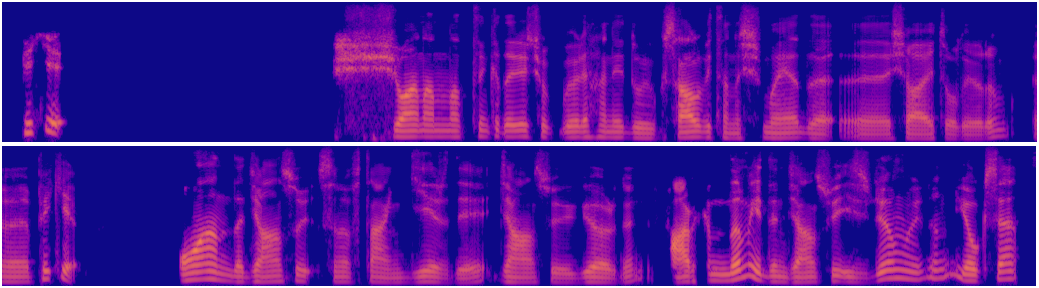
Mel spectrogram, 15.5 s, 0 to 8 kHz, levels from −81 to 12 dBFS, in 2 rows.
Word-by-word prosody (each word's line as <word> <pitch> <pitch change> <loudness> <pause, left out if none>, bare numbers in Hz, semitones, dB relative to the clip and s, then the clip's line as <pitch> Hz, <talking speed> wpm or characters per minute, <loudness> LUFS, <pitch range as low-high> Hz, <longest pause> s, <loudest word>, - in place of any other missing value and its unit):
Peki 210 - +2 2.3
Şu 130 - +5
an 125 0 +7
anlattığın 125 +1 -2
kadarıyla 125 +1 0
çok, 120 -3 -6
böyle, 115 +1 0
hani, 115 -2 -6
duygusal 110 +3 +3
bir - - -3
tanışmaya 105 0 -3
da, 95 -2 -3
ııı, 90 0 -5
şahit 90 0 -1
oluyorum. 90 +9 -6 0.2
Eee, 105 -1 -2
peki, 360 - -1 0.8
o 140 +4 +7
anda 135 -10 +4
Cansu 115 +2 0
sınıftan 100 -2 -4
girdi, 95 -4 -3
Cansu'yu 95 -3 -2
gördün. 100 -4 -1 0.2
Farkında 125 +8 +5
mıydın? 110 - +1
Cansu'yu 105 +3 -1
izliyor 105 - 0
muydun? 175 +2 -4
Yoksa, 160 - +2
110 Hz, 115 wpm, -30 LUFS, 100-125 Hz, 2.3 s, an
